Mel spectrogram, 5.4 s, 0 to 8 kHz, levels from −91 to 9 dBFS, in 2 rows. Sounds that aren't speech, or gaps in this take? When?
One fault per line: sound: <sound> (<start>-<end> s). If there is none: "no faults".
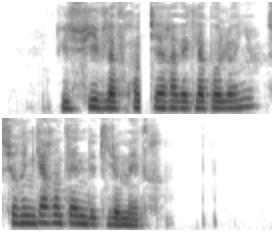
sound: dropout (1.4-1.5 s)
